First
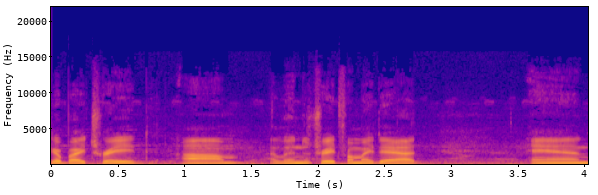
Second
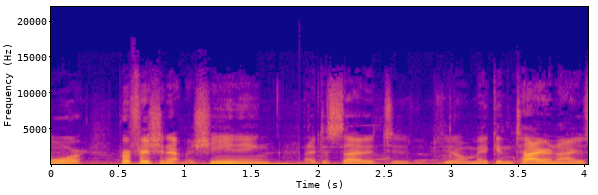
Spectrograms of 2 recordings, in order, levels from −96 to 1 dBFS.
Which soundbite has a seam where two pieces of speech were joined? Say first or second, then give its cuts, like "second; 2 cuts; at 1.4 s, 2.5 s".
second; 1 cut; at 1.8 s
